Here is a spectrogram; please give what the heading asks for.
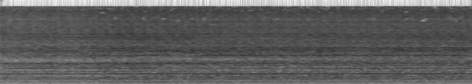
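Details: Suzuki APV that would crank but not start after the park light was switched off, now running again during relay and wiring troubleshooting: a steady idle with an even pulse and a faint whine, no stumbling. Normal idle.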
